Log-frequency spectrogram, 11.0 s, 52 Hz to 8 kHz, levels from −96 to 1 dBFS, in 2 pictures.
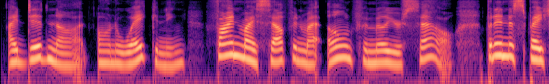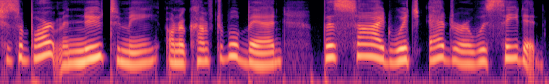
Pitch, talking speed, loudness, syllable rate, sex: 215 Hz, 160 wpm, -18 LUFS, 4.7 syllables/s, female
